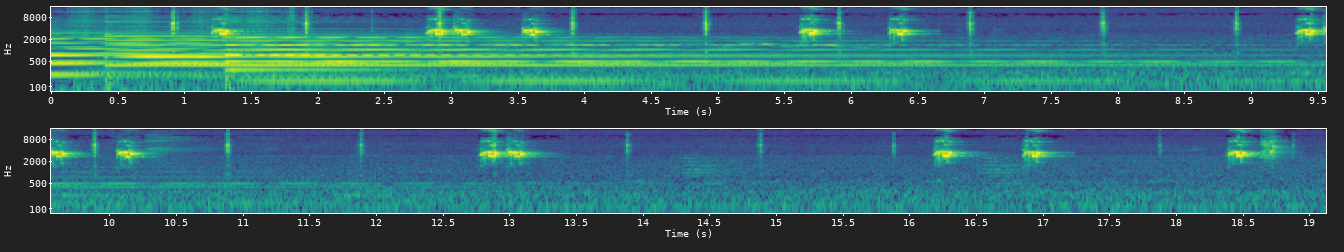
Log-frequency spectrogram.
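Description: Wall clock chiming: several bell-like notes ring on together and slowly fade over the first half, with faint ticking. Budgerigars give short chirps, often in pairs, about a dozen times throughout.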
